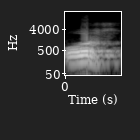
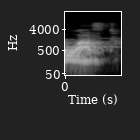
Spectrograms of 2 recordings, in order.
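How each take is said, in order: First: The word is said with an r sound. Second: The word is said without an r sound. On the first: The speaker calls it wrong. "ওরস্ট আমরা অনেকে বলি, আসলে এটা right না" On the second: The speaker calls it right. "উচ্চারণটা হবে ওয়াস্ট"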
